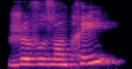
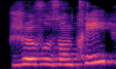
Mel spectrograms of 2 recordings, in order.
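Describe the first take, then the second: No difference in how they are said.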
